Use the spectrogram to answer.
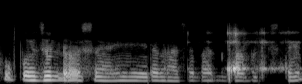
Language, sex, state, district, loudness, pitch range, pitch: Marathi, female, Karnataka, Belgaum, -24 LUFS, 180-195 Hz, 180 Hz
